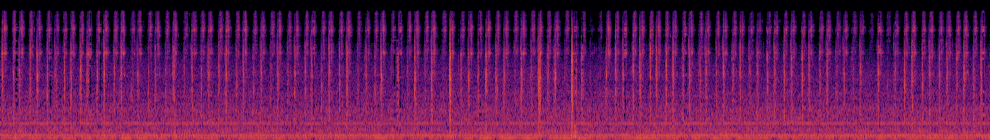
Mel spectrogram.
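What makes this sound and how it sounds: Fingernails rapidly tap and scratch the lids of small clear domed plastic nail glitter pots sitting in a pink plastic tray. The sound is a dense, fast stream of bright plastic clicks and scratchy rubbing that stays steady throughout, with a constant low hum and a faint steady tone underneath and a few sharper, louder taps standing out.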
